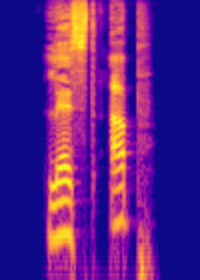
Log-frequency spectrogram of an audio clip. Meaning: second/third-person singular present of ablassen
- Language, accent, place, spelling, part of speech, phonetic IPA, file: German, Germany, Berlin, lässt ab, verb, [ˌlɛst ˈap], De-lässt ab.ogg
